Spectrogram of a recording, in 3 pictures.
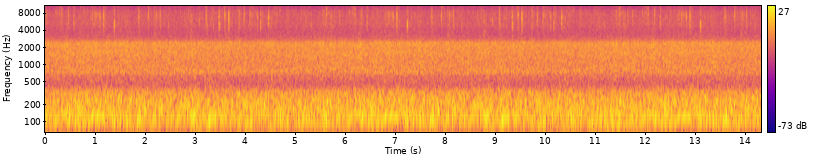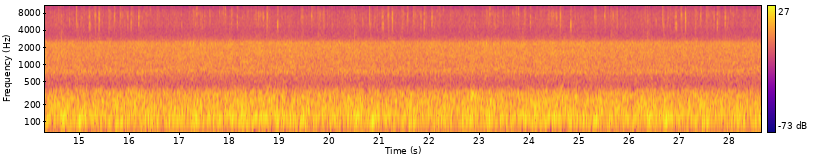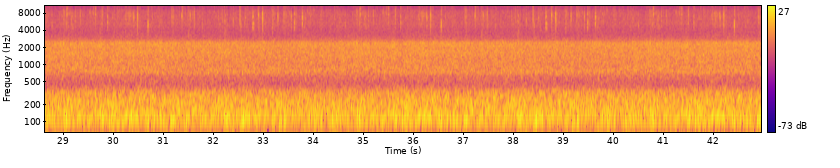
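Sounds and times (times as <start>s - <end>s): heavy rain pouring: 0.0s - 42.9s
raindrop ticks: 0.0s - 42.9s.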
